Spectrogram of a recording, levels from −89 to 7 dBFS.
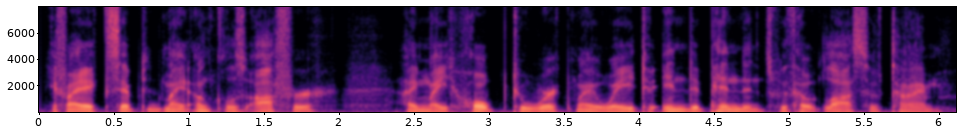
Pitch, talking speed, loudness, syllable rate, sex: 120 Hz, 185 wpm, -20 LUFS, 5.1 syllables/s, male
